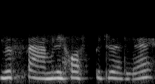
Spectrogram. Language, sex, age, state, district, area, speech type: Malayalam, female, 18-30, Kerala, Kozhikode, urban, conversation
